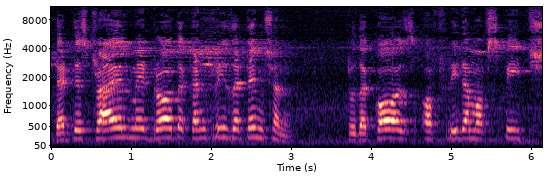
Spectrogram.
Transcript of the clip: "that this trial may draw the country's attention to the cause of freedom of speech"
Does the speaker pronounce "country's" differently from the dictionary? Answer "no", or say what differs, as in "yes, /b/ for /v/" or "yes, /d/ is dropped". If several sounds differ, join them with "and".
no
